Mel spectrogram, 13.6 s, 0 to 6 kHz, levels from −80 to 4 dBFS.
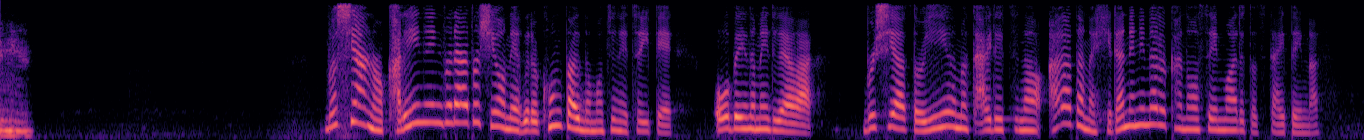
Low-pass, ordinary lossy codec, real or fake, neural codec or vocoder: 5.4 kHz; none; fake; codec, 16 kHz, 0.5 kbps, X-Codec, HuBERT features, trained on balanced general audio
